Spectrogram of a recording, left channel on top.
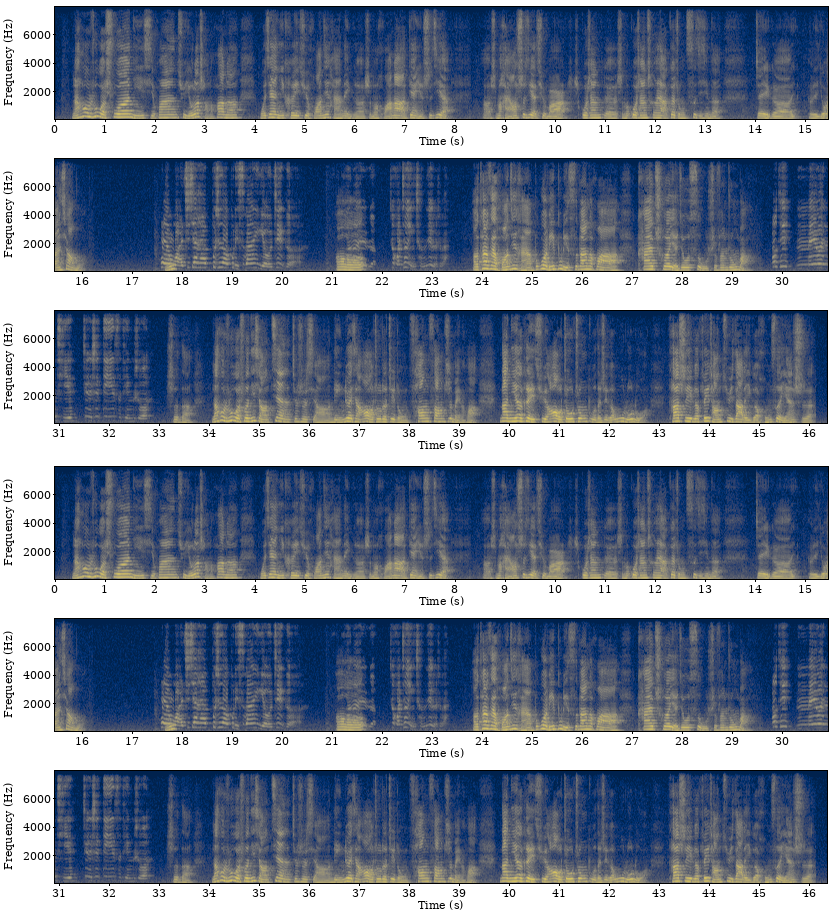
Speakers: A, on the right (about 15°); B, on the left (about 70°).
A: 然后如果说你喜欢去游乐场的话呢，我建议你可以去黄金海岸那个什么华纳电影世界。啊什么海洋世界去玩过山呃什么过山车呀，各种刺激性的这个呃游玩项目。
B: 对，
A: 如
B: 我之前还不知道布里斯班有这个华华纳这个是环球影城这个是吧
A: 哦哦，它是在黄金海岸，不过离布里斯班的话，开车也就四五十分钟吧。
B: ？OK，嗯，没问题，这个是第一次听说。<laughs>
A: 是的，然后如果说你想见，就是想领略像澳洲的这种沧桑之美的话，那你也可以去澳洲中部的这个乌鲁鲁，它是一个非常巨大的一个红色岩石。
